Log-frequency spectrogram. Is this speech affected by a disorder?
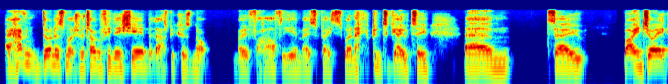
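No.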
